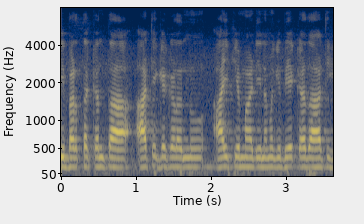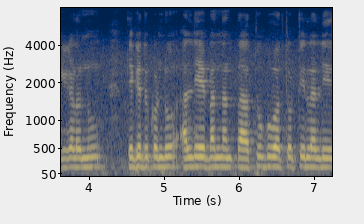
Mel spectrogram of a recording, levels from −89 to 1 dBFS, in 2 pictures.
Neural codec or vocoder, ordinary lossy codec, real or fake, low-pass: none; none; real; none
